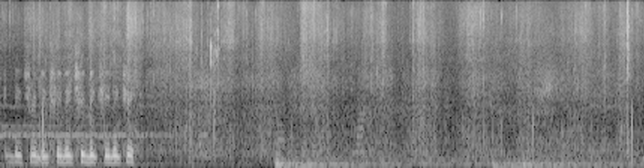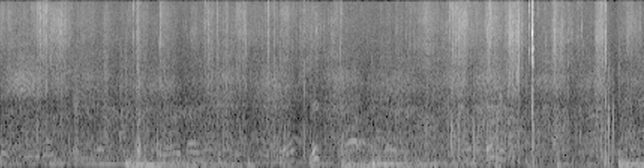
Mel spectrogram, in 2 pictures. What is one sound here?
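Footsteps crunch over dry leaves and twigs.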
